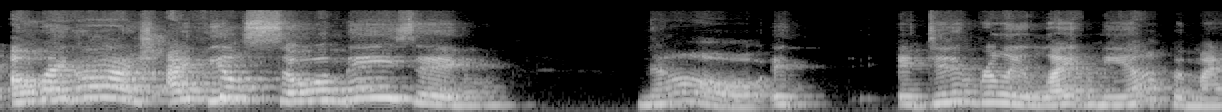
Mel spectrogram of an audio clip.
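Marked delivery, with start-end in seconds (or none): 0.0-2.6 mock gushing, much higher; imagined elation. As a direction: gush like a thrilled winner, tongue in cheek. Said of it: "I thought it was gonna be like".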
